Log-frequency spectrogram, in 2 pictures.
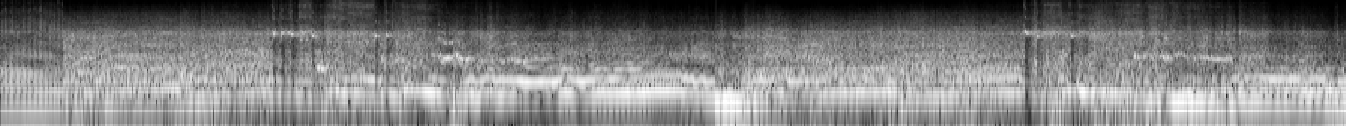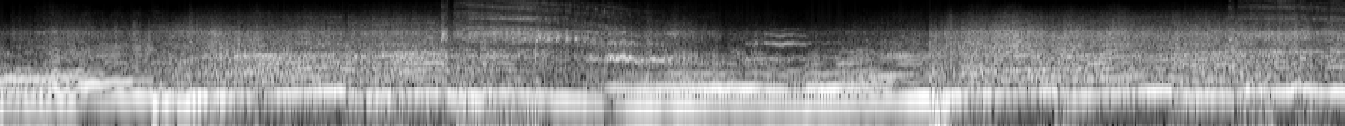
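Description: Rally car engines roar loudly, revving up and down as cars pass one after another.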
